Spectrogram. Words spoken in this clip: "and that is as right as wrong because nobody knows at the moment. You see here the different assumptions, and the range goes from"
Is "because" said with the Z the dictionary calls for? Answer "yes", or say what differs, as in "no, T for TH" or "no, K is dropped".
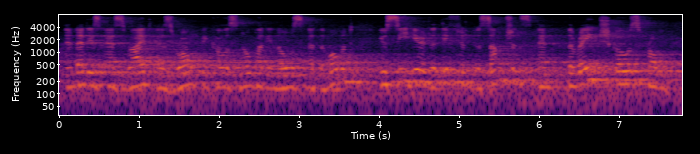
yes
